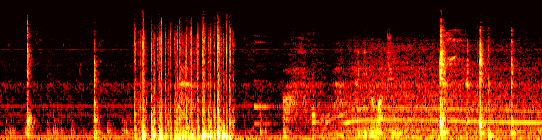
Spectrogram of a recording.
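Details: Simulated (acted) coughing from a short art film: a burst of several rapid, harsh coughs mid-clip, with a few isolated sharp sounds and faint room noise around it.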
